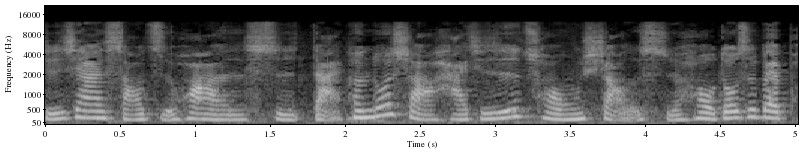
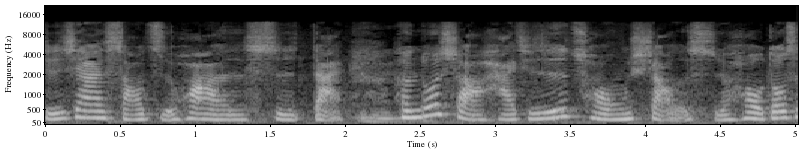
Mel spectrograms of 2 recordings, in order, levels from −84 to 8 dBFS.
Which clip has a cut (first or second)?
first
